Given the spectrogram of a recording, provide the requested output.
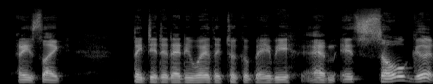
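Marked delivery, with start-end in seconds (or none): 1.3-2.9 put-on voice dropping really low. Describing a performer's scene talking to Ruby's mom, imitating a really low voice. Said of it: "his voice gets really low".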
